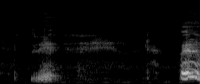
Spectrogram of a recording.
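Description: A woman's voice: a short, soft, half-whispered utterance, then louder speech near the end ("Wait a…").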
